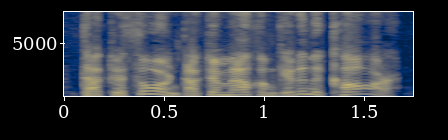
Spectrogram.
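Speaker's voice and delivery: put-on teen boy warning the doctors over the radio, high and urgent; urgent kid on the radio. A narrator's reading. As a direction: play the boy pleading to get in the car.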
